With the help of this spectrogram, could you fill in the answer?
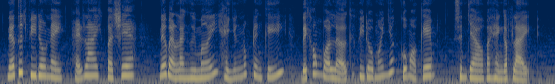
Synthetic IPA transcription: ne˨˦wt̪ʰï˦˥k̟̚vi˧ɗi˧o˧na˨˩jha̰˧˩jlaː˧jvaː˨˩sɛ˧ | ne˨˦wɓa̰ː˧˨nlaː˨˩ŋɨ˨˩əjməː˨˦jha˧˩jɲə̰˧nʊ˦˥k͡p̚ɗe˧nki˨˦ | ɗe˧˩xə˧wŋ͡mɓɔ̰˧˩lə̰ː˧˨kaː˦˥k̚vi˧ɗi˧o˧məː˨˦jɲə˦˥t̚ku˧˩əmɔ̰˧˨kɛ˧m | si˧nt͡ɕaː˨˩wvaː˨˩ɦɛ̰˧˨nɣa˨˩p̚la̰ː˧˨jʔ

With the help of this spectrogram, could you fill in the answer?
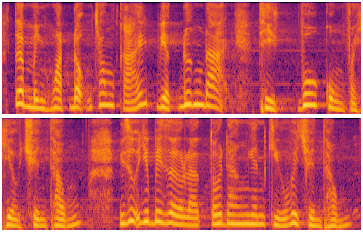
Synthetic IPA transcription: t̪ɨ˧˦˥klaː˨˩mï˨˩ŋ̟ɦwaː˨˩t̚ɗə̰˧˨wŋ͡mt͡ɕɔ˧wŋ͡mkaː˨˦jvi˨˩ək̚ɗɨ˧əŋɗa̰ː˧˨jt̪ʰi˨˩vo˧kʊ˨˩ŋ͡mfaː˧˩jhi˧˩əwt͡ɕwi˨˩ənt̪ʰə˨˦wŋ͡mvi˨˦zṵ˧˨ɲɨ˧ɓə˧jzəː˨˩laː˨˩t̪o˧jɗaː˧ŋŋi˧ənki˨˦wve˨˩t͡ɕwi˨˩ənt̪ʰə˨˦wŋ͡m

